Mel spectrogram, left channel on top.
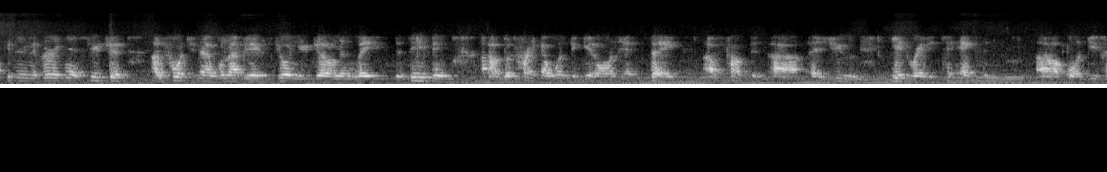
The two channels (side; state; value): right; silent; digital silence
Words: in the very near future. Unfortunately, I will not be able to join you gentlemen ladies this evening. But Frank, I wanted to get on and say something as you get ready to exit on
